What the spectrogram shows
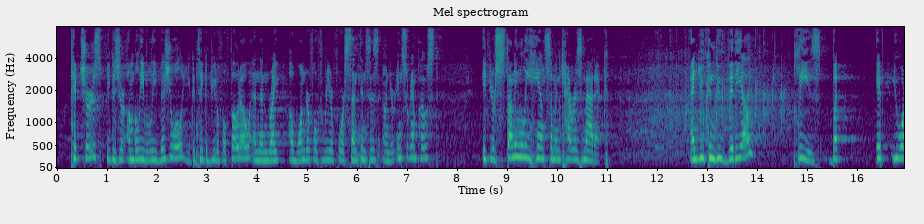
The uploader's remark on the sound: Keynote in UAE. Getting up in front of the crowd in Dubai.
